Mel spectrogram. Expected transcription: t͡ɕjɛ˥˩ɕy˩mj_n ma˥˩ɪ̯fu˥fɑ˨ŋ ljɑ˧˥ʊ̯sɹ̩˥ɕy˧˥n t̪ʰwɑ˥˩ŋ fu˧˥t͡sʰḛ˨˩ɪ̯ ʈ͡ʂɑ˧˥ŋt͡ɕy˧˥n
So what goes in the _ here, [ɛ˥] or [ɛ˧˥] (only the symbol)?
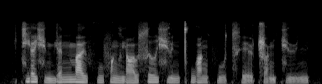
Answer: ɛ˥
